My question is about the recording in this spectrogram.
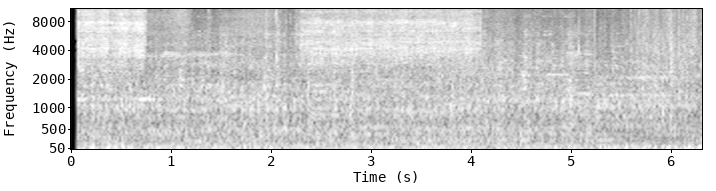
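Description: Conventional trolling reel being cranked under load while fighting a fish, a steady mechanical ratcheting, over a constant low rumble.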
